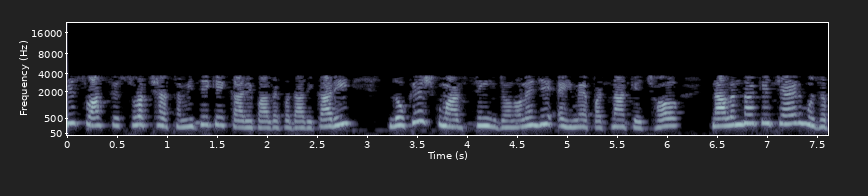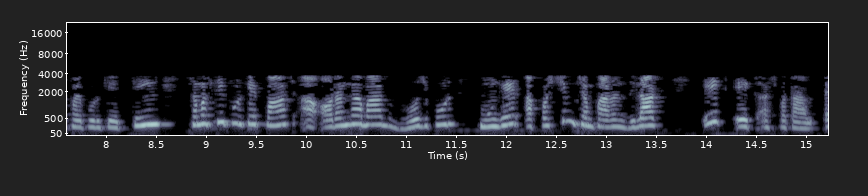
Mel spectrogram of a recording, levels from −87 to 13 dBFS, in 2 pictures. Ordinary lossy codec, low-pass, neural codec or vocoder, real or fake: none; 3.6 kHz; none; real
